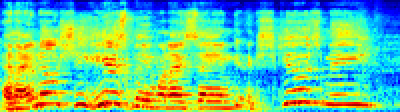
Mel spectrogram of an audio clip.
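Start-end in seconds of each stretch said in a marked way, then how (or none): 1.8-2.9 high, drawn-out polite call; polite interruption. Acted. Shopper asking old lady to move, politely high. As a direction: try gingerly to get someone's attention.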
